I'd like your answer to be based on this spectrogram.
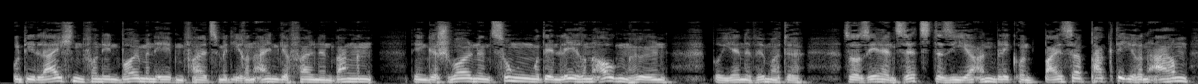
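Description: A man reading a novel aloud in a measured, dramatic narration style. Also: fairly low pitch, breathy edge, no room sound, dull audio. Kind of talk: scripted audiobook narration.

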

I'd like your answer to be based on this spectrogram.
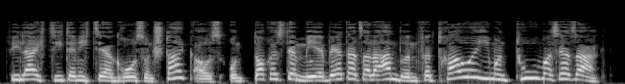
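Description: A man voicing a shrill, imperious middle-aged noblewoman who scolds in a high, vehement voice. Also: animated, moderate pace, no room sound, dull audio.

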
